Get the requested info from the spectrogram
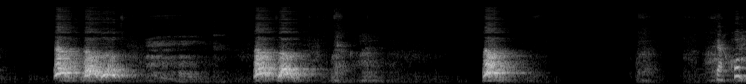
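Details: A small household dog barks loudly to drive off a cat that will not leave, three hard, harsh barks about two seconds apart, each trailing into a rough echo, followed by quieter scuffles.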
